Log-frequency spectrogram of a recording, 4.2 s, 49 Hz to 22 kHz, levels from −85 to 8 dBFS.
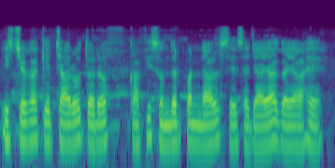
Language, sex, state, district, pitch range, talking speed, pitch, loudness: Hindi, male, Mizoram, Aizawl, 120-135 Hz, 170 wpm, 125 Hz, -16 LUFS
